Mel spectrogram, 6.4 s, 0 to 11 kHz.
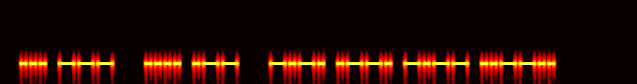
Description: Morse code, heard as a keyed tone, about 25 wpm, 700 Hz. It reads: SO HW CPY?
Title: Common QSO Phrases 25wpm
